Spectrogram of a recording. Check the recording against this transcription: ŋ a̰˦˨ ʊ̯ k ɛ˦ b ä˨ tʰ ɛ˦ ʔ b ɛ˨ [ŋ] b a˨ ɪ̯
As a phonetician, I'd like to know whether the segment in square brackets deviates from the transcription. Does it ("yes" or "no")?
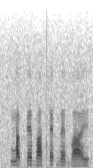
yes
